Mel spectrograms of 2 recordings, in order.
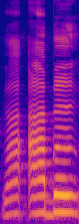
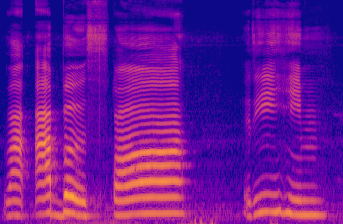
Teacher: آگے صاد پہ زبر اور ساتھ میں الف ہے، یہ الف مدہ ہے، اس کو ہم کھینچ کے پڑھیں گے، الف سے پہلے زبر ہو تو الف مدہ ہوتا ہے۔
